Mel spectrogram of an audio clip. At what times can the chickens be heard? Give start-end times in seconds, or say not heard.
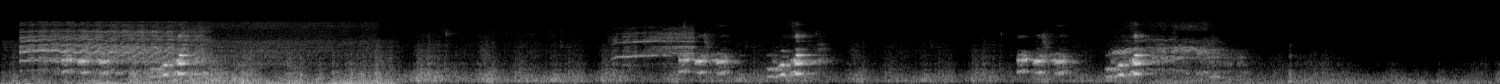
0.6-2.0, 6.8-8.2, 10.2-11.8.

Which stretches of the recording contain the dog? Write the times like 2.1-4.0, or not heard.
not heard.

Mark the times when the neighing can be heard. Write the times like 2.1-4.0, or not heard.
0.1-2.2, 6.0-7.0, 11.1-12.9.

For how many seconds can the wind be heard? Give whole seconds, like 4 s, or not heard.
15 s.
